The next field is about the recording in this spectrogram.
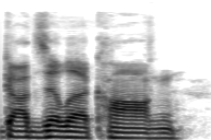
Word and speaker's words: Godzilla x Kong: Yeah, I think it's just like Godzilla Kong the New Empire. That's the thing, that's technically the way it's pronounced. – Okay, like you don't pronounce the X, but I know that's kind of weird.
